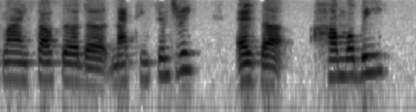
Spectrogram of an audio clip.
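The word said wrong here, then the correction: Haunebu: Hanabu, yes.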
